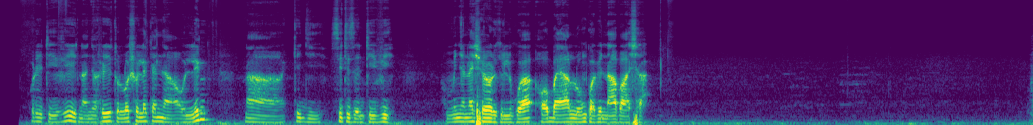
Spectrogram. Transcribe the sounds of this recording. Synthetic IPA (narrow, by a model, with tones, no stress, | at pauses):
o˦ɾe˨ti˨vina˨ɲɔ˨ɾi˦to˨lo˦ʃo˦lɛ˦kɛ˦ɲa˨o˨le˦ŋnake˦d͡ʒi˨si˦ti˨zɛ˨ntivi | ɔ˨mu˦ɲɛ˦na˦iʃɔ˦jɔ˦ɾi˨ki˨li˨kwa˦ɔ˦ba˨ja˦lo˨ŋɡwa˨βi˦na˨βa˨ʃa˦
